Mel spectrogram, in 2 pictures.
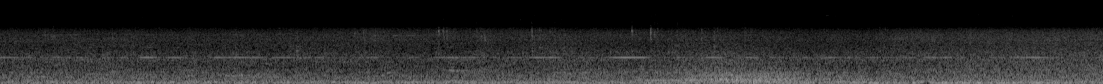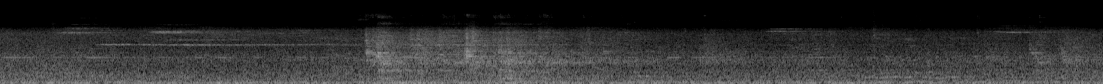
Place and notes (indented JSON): {
  "title": "Turfmarkt, Den Haag, Nederland - Construction work",
  "date": "2015-03-04 16:30:00",
  "description": "Pedestrians and other traffic around a big building excavation at the Turfmarkt, Den Haag.\nBinaural recording. Zoom H2 with SP-TFB-2 binaural microphones.",
  "latitude": "52.08",
  "longitude": "4.32",
  "altitude": "13",
  "timezone": "Europe/Amsterdam"
}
